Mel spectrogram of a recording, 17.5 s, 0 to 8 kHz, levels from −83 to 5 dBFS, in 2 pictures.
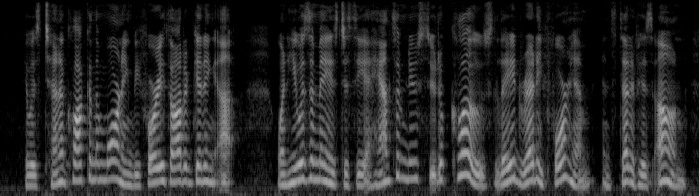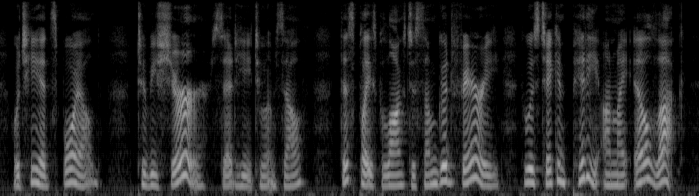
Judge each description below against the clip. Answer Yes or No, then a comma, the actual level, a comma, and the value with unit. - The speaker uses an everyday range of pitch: No, wide, 5.8 semitones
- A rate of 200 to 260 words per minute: Yes, fast, 205 wpm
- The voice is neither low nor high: No, high, 205 Hz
